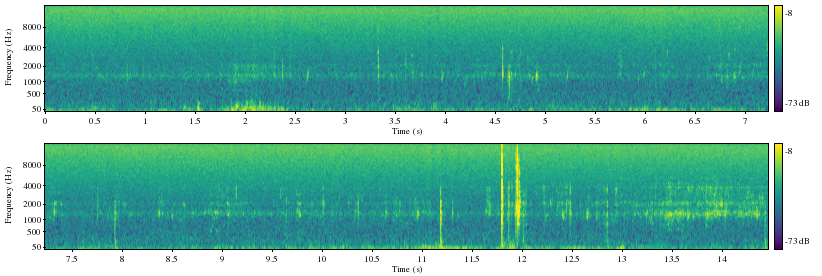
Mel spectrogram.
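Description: Faint sloshing and splashing of shallow stream water as a wader in a wetsuit and fins moves through it, with a low thump about two seconds in and a few sharp knocks about three-quarters of the way through.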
